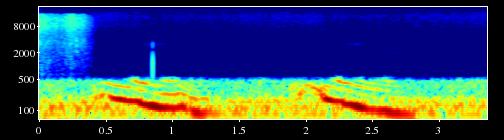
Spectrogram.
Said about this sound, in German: Warum kann ein Seiwal unter Wasser rufen? Denn wenn wir den Mund schließen und uns die Nase zuhalten, können wir nicht einmal summen. Strömt keine Luft durch den Kehlkopf, können die Stimmbänder nicht vibrieren. Wie also macht das der Seiwal?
